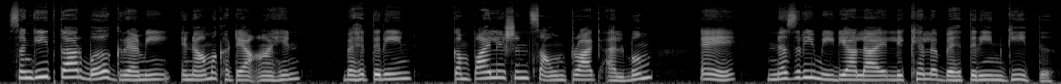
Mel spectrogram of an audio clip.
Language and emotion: Sindhi, neutral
